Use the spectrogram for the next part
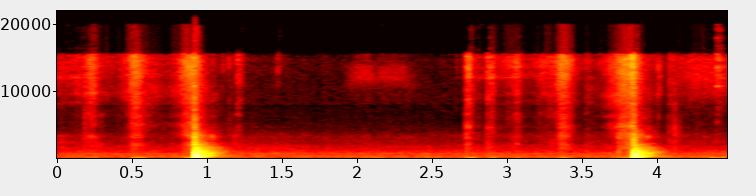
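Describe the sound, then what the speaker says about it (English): A knife cuts an onion into rings on a board: two crisp, separate chops about three seconds apart in a quiet room, with faint small taps between them. "get your onion. And then I go, about a 1/4 inch. And try to cut it nice and straight."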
